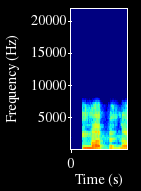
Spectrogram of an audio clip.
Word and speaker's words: MUFON: I know that many ufologists, including Muffin, who that is, am I pronouncing that right, Muffin, or is it Muffin? – Muffin. – MUFON. Okay, I know that MUFON. – MUFON's fine too.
